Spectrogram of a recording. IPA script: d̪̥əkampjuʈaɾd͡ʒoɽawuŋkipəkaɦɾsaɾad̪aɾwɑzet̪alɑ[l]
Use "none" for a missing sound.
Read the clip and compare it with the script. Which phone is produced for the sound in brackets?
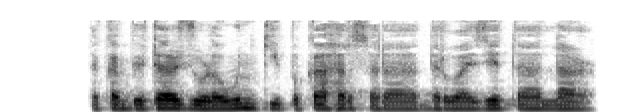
ɽ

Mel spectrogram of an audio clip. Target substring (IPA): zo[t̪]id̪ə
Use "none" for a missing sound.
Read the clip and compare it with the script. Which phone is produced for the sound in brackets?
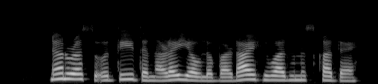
d̪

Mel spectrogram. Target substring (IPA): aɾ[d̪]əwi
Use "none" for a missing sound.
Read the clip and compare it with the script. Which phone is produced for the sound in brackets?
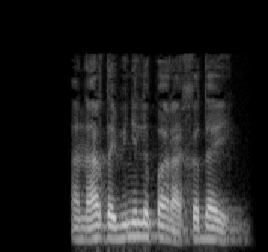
d̪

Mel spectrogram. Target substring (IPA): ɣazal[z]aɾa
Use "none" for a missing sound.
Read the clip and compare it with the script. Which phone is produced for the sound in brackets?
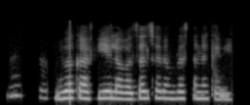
s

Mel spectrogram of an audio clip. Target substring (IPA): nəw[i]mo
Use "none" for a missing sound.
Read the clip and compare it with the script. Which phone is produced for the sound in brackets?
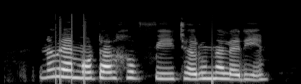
e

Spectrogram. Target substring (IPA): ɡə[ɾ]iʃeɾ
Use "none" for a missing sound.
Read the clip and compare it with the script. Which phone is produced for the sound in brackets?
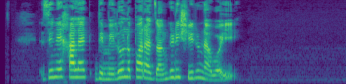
ɽ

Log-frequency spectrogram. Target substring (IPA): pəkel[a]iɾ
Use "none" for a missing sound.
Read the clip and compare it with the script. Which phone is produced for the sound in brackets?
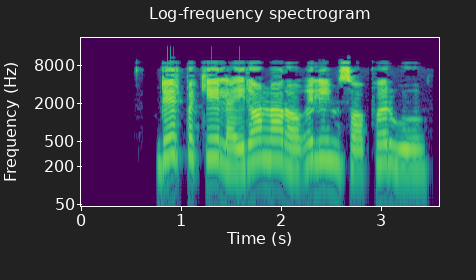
a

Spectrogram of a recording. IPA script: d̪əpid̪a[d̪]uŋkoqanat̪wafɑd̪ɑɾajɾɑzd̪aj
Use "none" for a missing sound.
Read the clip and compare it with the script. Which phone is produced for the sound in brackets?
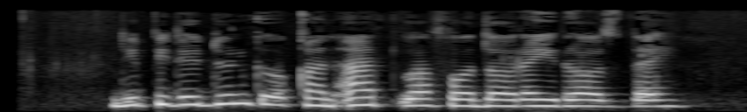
d̪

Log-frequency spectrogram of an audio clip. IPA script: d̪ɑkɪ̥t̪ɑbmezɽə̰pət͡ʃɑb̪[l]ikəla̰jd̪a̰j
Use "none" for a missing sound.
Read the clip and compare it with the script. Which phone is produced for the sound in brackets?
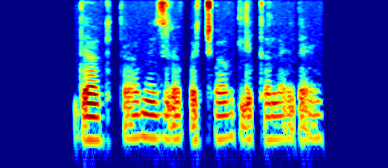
l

